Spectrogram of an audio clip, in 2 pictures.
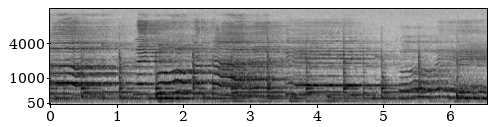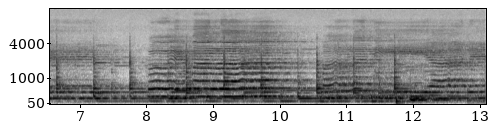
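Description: Live jaranan (kuda lumping) music played through a large speaker system: a wavering melody line over drums and a steady low tone.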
